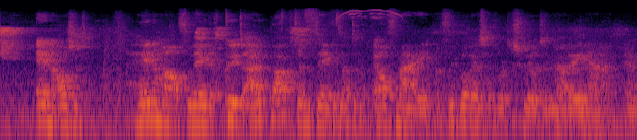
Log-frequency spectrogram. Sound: speaks in foreign language

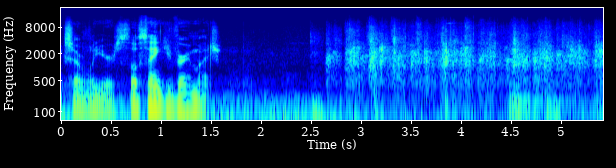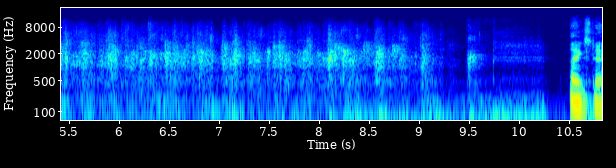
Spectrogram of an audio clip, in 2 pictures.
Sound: applause

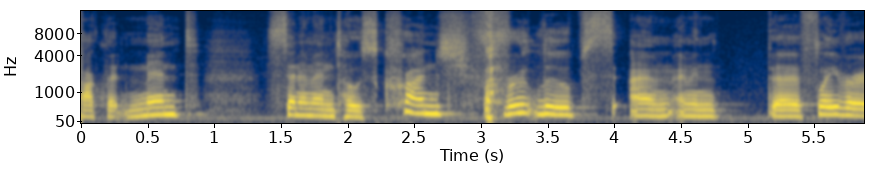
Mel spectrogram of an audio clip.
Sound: laughter

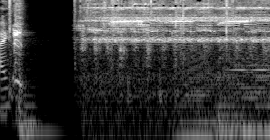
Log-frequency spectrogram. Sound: critter sounds

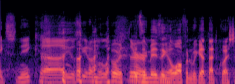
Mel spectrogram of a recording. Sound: laughing

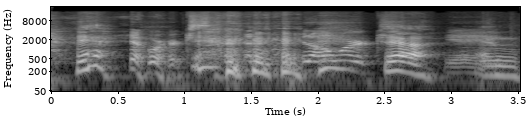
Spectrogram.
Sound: chuckling

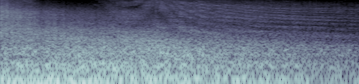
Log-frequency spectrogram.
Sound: beeping followed by sound of rocket launching

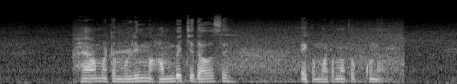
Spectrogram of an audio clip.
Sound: in Sinhala

